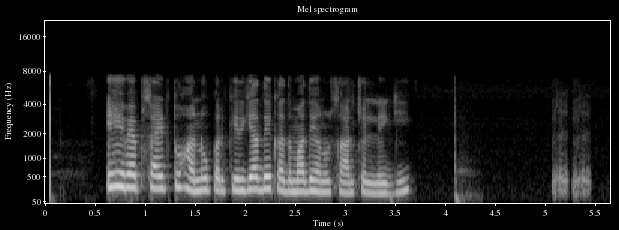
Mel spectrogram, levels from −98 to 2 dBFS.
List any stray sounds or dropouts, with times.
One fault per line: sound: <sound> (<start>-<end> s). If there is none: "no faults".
sound: thud (4.1-4.4 s)
sound: laugh (5.1-5.5 s)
